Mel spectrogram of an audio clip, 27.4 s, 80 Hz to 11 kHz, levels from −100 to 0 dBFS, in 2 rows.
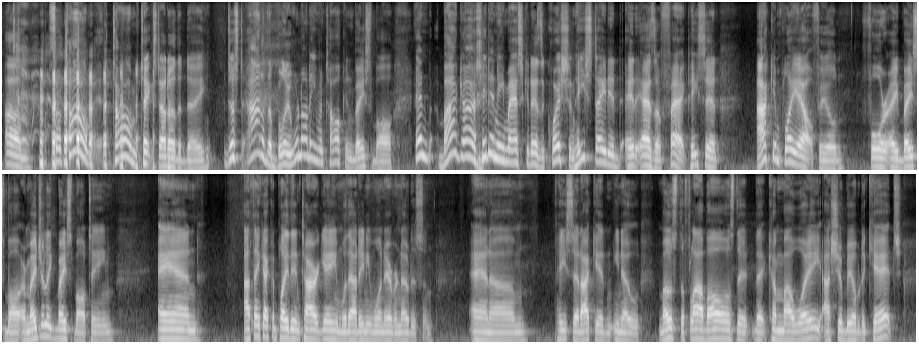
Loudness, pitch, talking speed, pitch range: -19 LUFS, 130 Hz, 190 wpm, 115-155 Hz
